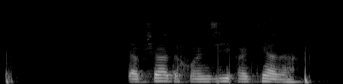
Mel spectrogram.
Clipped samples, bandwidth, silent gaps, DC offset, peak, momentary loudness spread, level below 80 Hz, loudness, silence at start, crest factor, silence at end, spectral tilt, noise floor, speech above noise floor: under 0.1%; 8 kHz; 0.41-1.27 s; under 0.1%; -12 dBFS; 8 LU; -60 dBFS; -31 LUFS; 0.05 s; 20 dB; 0.35 s; -9.5 dB/octave; under -90 dBFS; over 61 dB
